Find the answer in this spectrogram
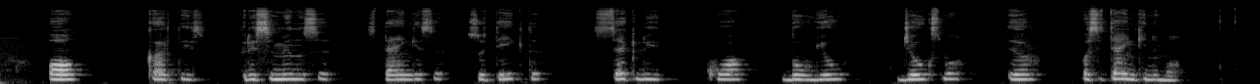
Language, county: Lithuanian, Vilnius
